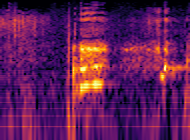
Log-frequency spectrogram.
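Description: A young child hiccups twice, each a sharp little catch with a brief voiced squeak, fairly soft, about two-thirds of a second apart.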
